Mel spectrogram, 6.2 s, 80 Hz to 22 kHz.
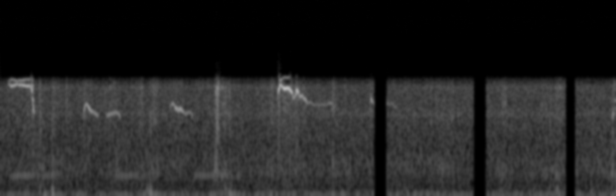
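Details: American kestrel mother and 15-day-old chicks at feeding time in a nest box, 20 May 2011, 13:54; a few high drawn-out whines and short chirps, with knocks and shuffling between them.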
